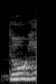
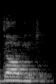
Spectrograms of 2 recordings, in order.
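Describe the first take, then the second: First: The vowel sounds like oh. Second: The vowel sounds like ah. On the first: The speaker calls it wrong. "dog이 아니라" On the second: The speaker calls it right. "아에 가깝죠"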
